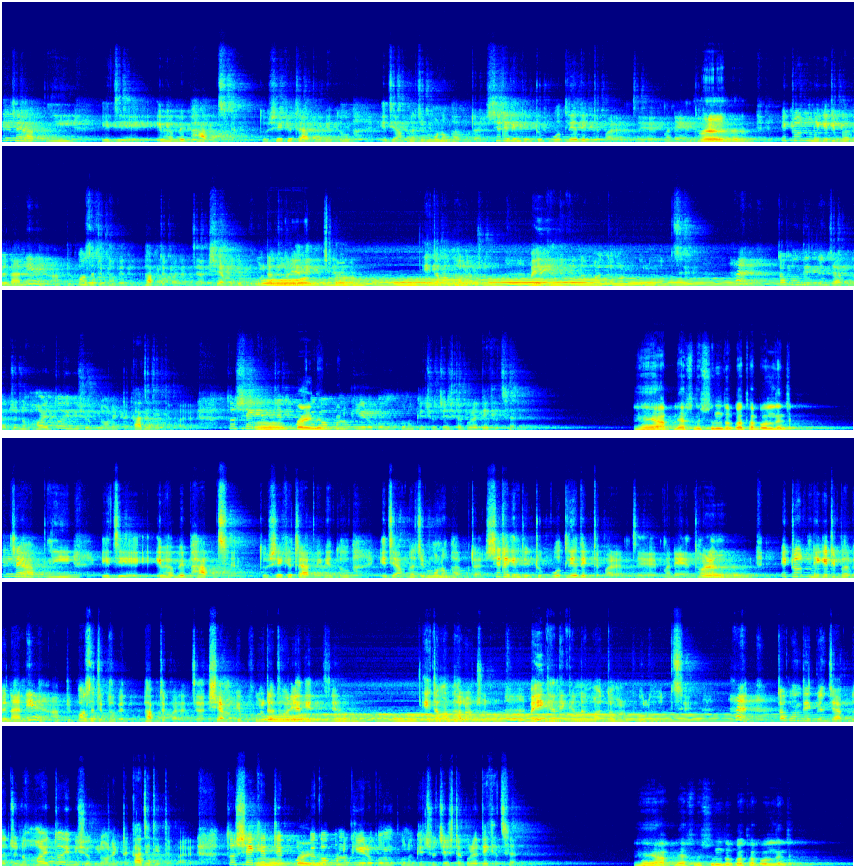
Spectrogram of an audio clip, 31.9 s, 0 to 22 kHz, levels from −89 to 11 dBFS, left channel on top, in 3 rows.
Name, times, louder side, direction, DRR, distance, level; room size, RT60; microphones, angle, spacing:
voice 1, 0.0-9.0 9.7-14.9 15.9-27.8, right 5 dB, 60° right, 3 dB, 2.4 m, -29 dB
voice 2, 8.7-9.3 13.9-14.5 14.8-15.1 24.5-25.6 29.2-31.2, left 5 dB, 60° left, 15 dB, 0.6 m, -23 dB
sound 1, 13.1-20.8, left 2 dB, 15° right, 5.3 m, -27 dB
21.0 x 20.5 x 8.1 m, 2.4 s
head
